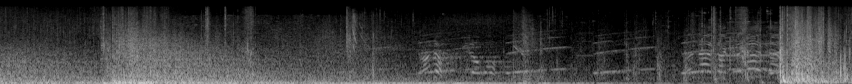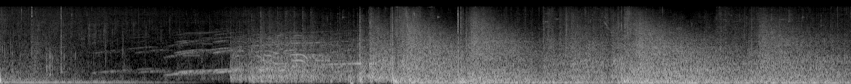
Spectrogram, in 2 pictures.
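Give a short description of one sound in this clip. Explosions boom loudly and rumble.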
